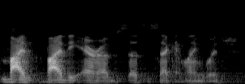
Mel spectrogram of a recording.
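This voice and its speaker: A man teaching a history class, lecturing in a lively way and putting questions to his students. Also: low voice, normal speed, highs cut off, a little hiss or hum. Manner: animated, asks the class questions.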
